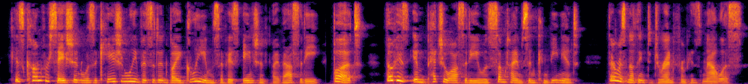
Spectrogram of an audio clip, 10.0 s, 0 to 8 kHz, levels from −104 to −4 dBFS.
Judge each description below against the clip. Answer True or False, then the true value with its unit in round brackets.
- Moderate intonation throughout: False (6.2 semitones)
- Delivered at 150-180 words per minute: True (155 wpm)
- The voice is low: False (180 Hz)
